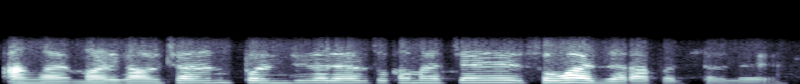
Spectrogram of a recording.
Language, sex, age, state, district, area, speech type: Goan Konkani, male, 18-30, Goa, Salcete, urban, conversation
